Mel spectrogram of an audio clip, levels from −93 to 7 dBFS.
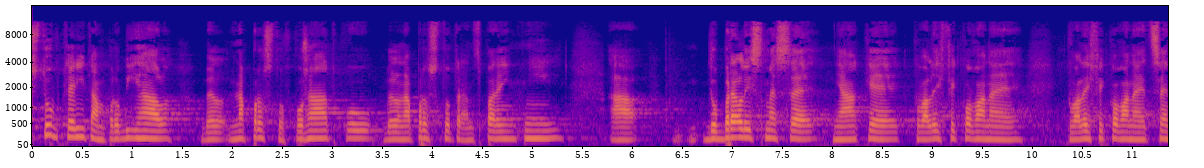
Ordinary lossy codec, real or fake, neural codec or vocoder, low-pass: MP3, 48 kbps; fake; autoencoder, 48 kHz, 128 numbers a frame, DAC-VAE, trained on Japanese speech; 14.4 kHz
